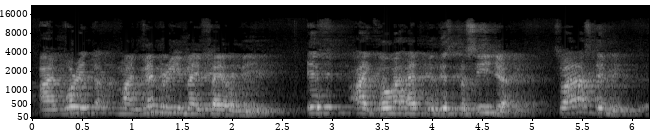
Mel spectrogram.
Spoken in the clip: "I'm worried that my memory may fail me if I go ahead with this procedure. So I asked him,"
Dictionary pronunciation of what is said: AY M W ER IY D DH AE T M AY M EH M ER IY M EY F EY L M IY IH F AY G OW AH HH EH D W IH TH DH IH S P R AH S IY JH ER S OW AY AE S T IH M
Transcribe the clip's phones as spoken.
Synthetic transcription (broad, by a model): AY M W ER IY D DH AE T M AY M EH M ER IY M EY F EY L M IY IH F AY G OW AH HH EH D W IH DH IH S P R AH S IY JH ER S OW AY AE S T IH M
